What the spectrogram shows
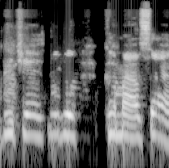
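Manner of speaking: mock angry yelling. Speaker imagining a man in his front yard yelling at him, acting out an angry yell. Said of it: "you just yelling".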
